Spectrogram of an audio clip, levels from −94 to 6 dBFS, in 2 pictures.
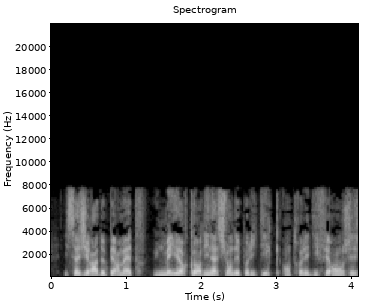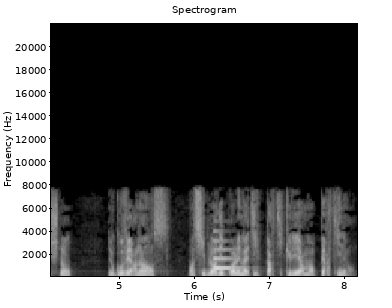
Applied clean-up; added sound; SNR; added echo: neural mask model RNNoise.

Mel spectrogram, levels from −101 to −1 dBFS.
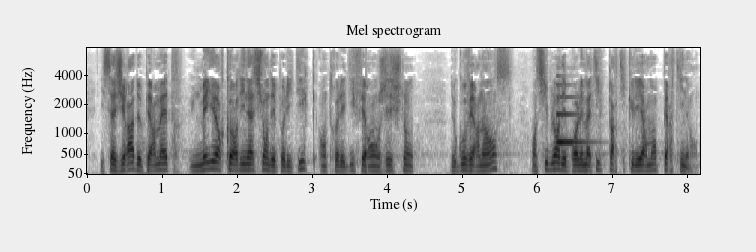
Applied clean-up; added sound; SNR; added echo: none; Piano; 1 dB; none.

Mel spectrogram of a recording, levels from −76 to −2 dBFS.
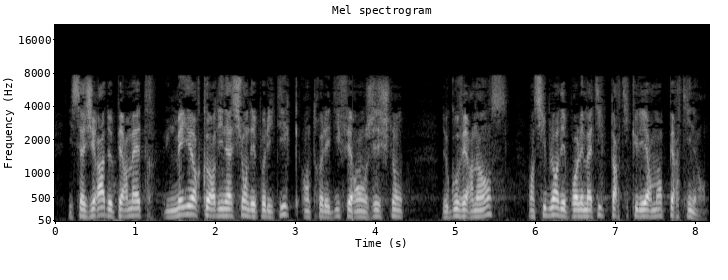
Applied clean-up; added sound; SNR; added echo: none; none; none; none.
